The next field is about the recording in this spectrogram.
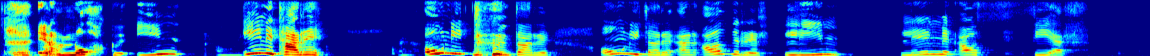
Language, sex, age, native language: Icelandic, male, 11, Icelandic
